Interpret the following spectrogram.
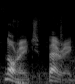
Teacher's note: w at the start of the final syllable is silent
